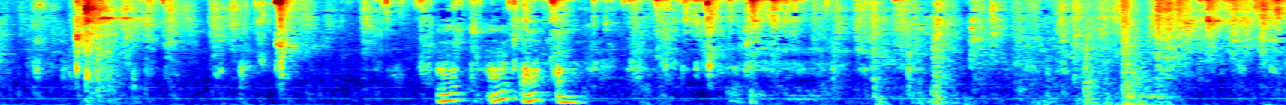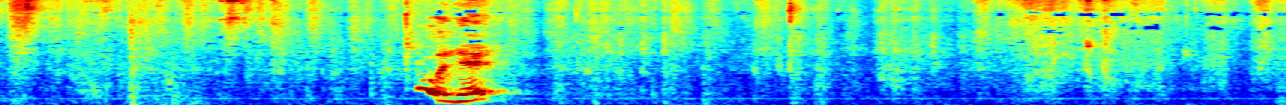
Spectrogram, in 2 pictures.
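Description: A pet dog vocalising: a quick run of four short sounds about three seconds in, then one louder, longer call about two-thirds of the way through.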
